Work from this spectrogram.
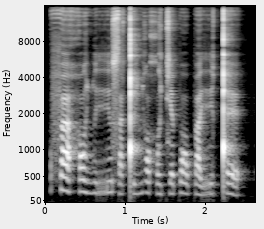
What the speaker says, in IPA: f a h ɔ ʎ u rʲ u s a ǃ ɨ ʎ ɔ x ɔ c ɛ p ɔ p a rʲ ɐ ǃ ɛ

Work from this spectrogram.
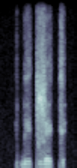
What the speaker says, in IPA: ɓ ɪː k ɮ ɛ k

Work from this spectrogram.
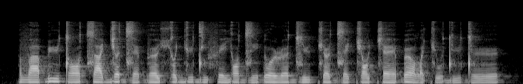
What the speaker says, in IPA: v a ɓ y d ɔ t͡s a ɟ ə d͡z ɛ b œ ç ɔ ɟ y d i f e j ɔ d͡z i ɗ o ɭ œ d͡z y c œ d͡z ɛ c ɔ c ɛ ɓ œ lˠ ə c u d y d ø

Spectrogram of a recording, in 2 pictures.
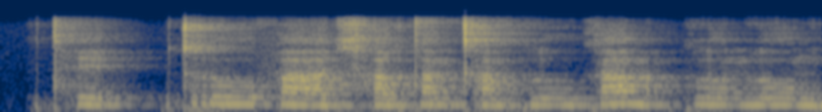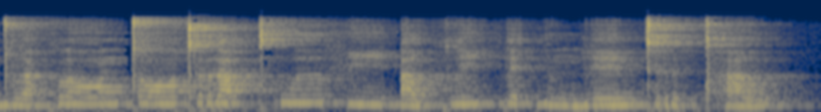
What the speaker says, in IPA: tʰ e˨˩ k̚ | t r oː˧ f aː˨˩ t͡ɕʰ a˩˦ w t a˧ ŋ kʰ a˨˩ m k l uː˨˩ k a˥˩ m | k l o˧ n l oː˨˩ ŋ d u˩˦ a̯ k l ɔː˦˥ n t ɔː˦˥ t r a˥˩ ʔ kʰ w ɯː˥˩ f iː˧ ʔ a˨˩ w k l iː˦˥ p̚ l e˥˩ k̚ j ɯ˩˦ ŋ b eː˦˥ m t r ɯ˨˩ k̚ pʰ a˩˦ w

